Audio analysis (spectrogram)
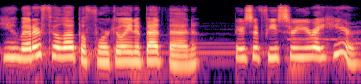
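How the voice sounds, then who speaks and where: A woman plays an earnest young fantasy heroine from an anime. Her voice is on the high side, with a gentle, slightly hesitant, explanatory delivery. Faint music plays behind her. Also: expressive, brisk. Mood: mild reproach. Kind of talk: anime fan dub acting.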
